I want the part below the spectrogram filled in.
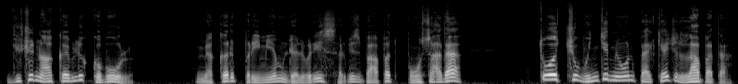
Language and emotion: Kashmiri, angry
